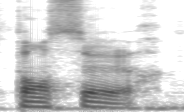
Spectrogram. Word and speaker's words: penseur: Can you pronounce that one for me? Yes, penseur.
